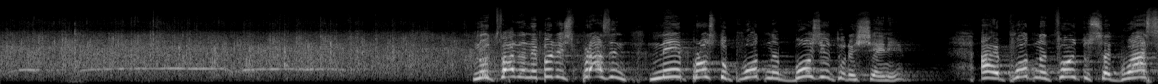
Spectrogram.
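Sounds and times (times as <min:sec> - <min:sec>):
audience applause: 0:00.0 - 0:05.5
speech: 0:04.7 - 0:11.5.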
